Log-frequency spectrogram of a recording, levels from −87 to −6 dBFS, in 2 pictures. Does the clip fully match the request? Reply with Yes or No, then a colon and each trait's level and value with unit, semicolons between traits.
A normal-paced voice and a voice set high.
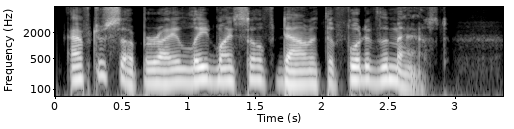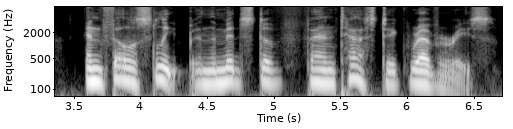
No: average, 190 wpm; medium, 140 Hz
